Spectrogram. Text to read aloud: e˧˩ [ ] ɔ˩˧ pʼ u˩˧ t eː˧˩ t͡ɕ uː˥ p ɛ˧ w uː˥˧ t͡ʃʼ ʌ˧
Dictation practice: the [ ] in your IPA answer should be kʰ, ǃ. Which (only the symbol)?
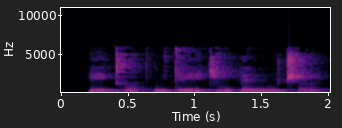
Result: kʰ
